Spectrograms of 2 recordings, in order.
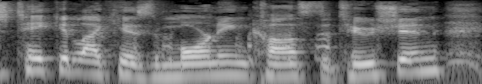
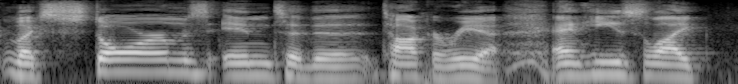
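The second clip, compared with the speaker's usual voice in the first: ordinary talk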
